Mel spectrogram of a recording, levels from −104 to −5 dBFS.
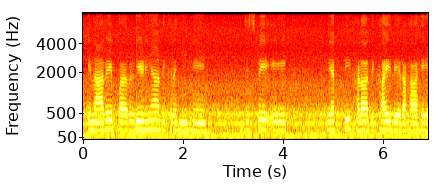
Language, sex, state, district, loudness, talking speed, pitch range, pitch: Hindi, female, Maharashtra, Aurangabad, -18 LUFS, 130 wpm, 95-155 Hz, 150 Hz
